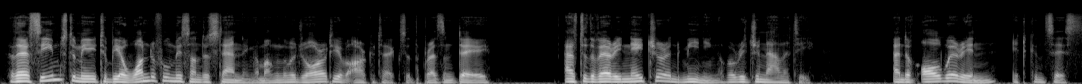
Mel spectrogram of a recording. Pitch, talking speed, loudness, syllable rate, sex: 110 Hz, 185 wpm, -19 LUFS, 6.5 syllables/s, male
